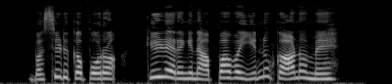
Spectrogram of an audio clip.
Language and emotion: Tamil, fearful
